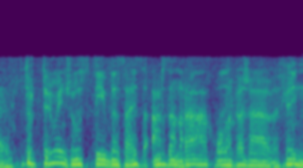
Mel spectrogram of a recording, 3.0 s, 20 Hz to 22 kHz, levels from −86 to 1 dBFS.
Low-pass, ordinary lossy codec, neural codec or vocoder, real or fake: 5.4 kHz; Opus, 64 kbps; codec, 16 kHz, 4 kbps, FunCodec, trained on LibriTTS, 50 frames a second; fake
